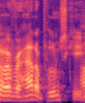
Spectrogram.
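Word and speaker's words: pączki: Is that like It looks like pakski, but the true Polish heads know it's punchki, all right? – All right, punchki.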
